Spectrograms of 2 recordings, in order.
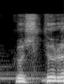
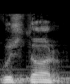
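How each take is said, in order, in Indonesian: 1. Vokal terakhirnya bunyi 'u' yang jelas. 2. Vokal terakhirnya bunyi 'o' terbuka.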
